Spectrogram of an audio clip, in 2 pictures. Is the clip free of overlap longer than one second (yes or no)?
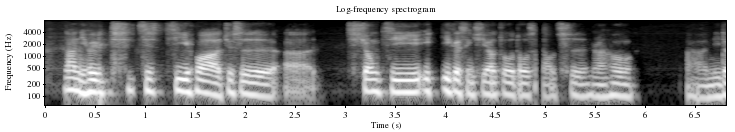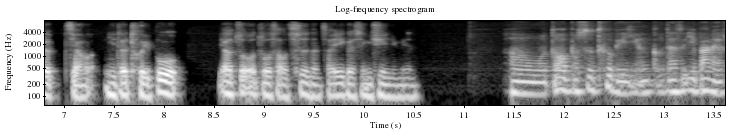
yes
